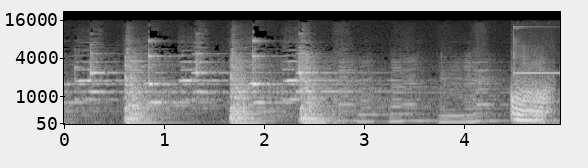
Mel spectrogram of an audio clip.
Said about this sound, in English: It's Christmas. It's sleigh bells. It's reindeer.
